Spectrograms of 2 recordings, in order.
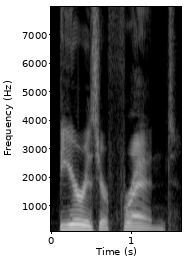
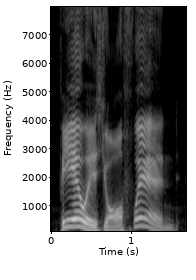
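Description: First: It is said in his normal speaking voice. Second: It is said in a cartoonish put-on voice.

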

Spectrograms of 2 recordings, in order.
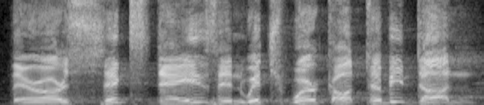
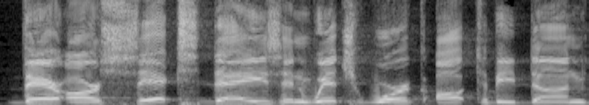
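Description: First: It is said in an exaggerated put-on character voice. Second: It is said in the speaker's ordinary reading voice. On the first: "I'm going to do my Pharisee voice" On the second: "I'm going to read it normally so you don't get distracted"

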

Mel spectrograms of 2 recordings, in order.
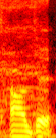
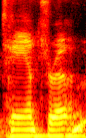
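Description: First: It is said in a British accent. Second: It is said in an American accent.

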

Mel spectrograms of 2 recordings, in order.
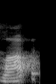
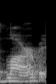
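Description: First: The word ends with a p sound. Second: The word ends with a b sound. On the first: The speaker calls it right. "but it's pronounced lop" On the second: The speaker calls it wrong. "many pronounce it as larb"

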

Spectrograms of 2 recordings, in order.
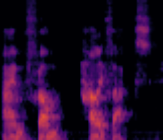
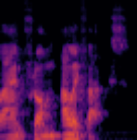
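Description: First: The h at the start of Halifax is pronounced. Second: The h at the start of Halifax is dropped. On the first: "as opposed to saying" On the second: "We also commonly drop our H's. So it would be very common for me to say"

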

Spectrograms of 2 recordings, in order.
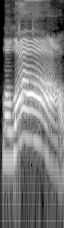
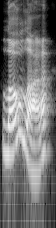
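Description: First: The second syllable is held out long. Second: The first syllable is stressed, the second quick.

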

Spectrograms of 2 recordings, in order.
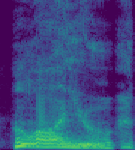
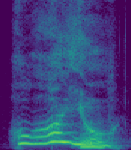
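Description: First: It is said in a low, calm voice. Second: It is said in a high, panicked voice.

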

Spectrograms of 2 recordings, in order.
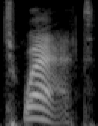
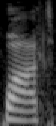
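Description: First: The word is said a non-American way. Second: The word is said the American way. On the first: The speaker calls it right. "but it's twat" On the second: The speaker calls it wrong. "I don't know why Americans think it's pronounced twat"

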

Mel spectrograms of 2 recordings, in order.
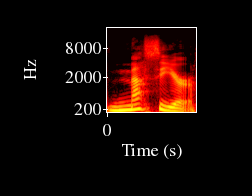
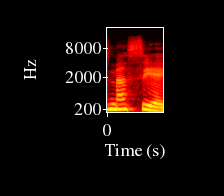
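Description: First: The name sounds like the English word 'messier'. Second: The name is said the French way, ending 'ay'. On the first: "you see it as Messier, like your messier bedroom" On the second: "you don't see it as Messier"

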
